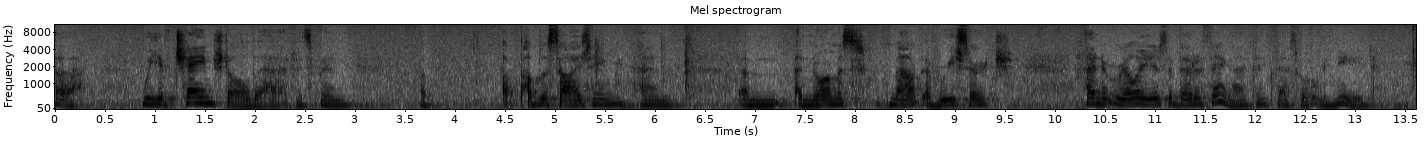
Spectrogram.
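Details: Woman aged 89, some time after a stroke causing aphasia, says syntax still breaks down; aphasia (mild, recovering).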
